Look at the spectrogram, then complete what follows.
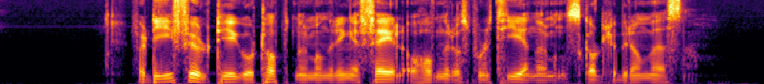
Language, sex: Norwegian, male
